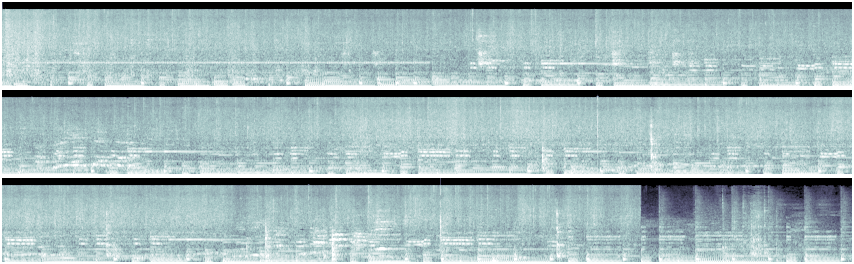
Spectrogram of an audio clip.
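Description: Potato and grated-zucchini patties sizzling as they fry in a pan, a steady crackling hiss that cuts off suddenly near the end, with background music underneath.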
